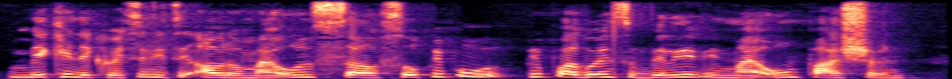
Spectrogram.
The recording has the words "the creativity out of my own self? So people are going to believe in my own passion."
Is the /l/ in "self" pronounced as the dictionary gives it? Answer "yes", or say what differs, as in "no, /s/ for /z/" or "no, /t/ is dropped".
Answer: yes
